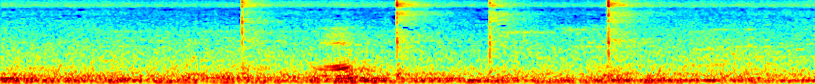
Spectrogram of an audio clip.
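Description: Wall rocker light switches being flipped, four sharp clicks starting about a second in, spaced about half a second to a second apart.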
